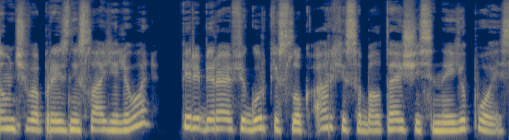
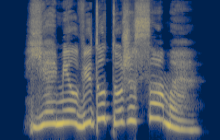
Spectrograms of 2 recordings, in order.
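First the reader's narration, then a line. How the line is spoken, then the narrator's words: Exclamation. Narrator (Russian): воскликнул Арсений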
